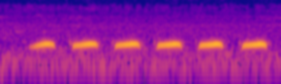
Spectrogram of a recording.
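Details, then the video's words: Nestling Picui ground doves calling: a steady series of six mellow, level whistles, evenly spaced about twice per second, over a quiet low background. "Filhotes de Rolinha Picuí"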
